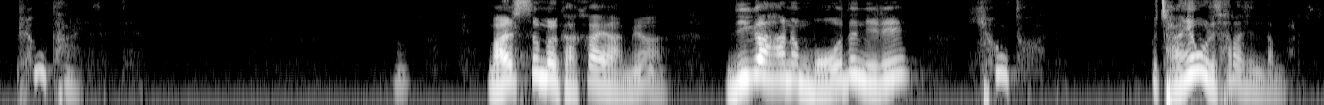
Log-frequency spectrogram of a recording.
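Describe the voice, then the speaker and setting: A male pastor giving a chatty sermon, telling personal stories and laughing at himself. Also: high-pitched. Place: church.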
